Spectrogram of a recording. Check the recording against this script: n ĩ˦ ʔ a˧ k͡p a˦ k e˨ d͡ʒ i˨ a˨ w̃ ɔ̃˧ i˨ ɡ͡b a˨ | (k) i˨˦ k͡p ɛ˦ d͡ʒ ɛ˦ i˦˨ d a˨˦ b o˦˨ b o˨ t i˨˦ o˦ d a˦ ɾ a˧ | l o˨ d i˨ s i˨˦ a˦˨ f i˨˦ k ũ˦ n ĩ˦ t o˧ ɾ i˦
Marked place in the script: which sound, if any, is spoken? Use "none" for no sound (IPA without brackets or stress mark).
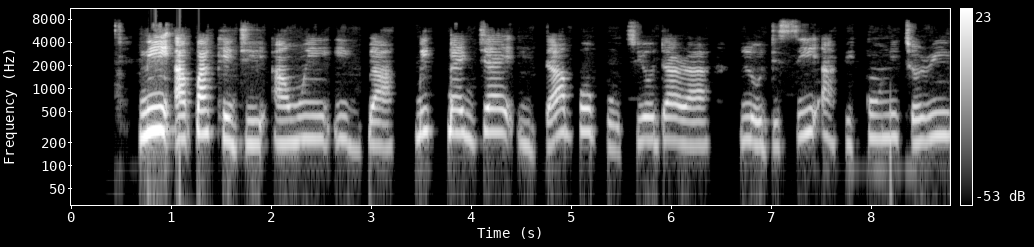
k͡p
